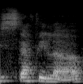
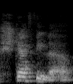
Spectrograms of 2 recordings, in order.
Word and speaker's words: Steffi Love: doll for Christmas um this is obviously Stephy love or sty love because she is a German doll and that's apparently how they pronounce it um now not only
